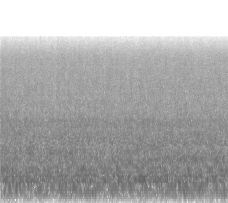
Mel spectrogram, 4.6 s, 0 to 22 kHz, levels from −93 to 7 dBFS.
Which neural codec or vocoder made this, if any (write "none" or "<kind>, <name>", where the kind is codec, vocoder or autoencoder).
vocoder, Vocos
